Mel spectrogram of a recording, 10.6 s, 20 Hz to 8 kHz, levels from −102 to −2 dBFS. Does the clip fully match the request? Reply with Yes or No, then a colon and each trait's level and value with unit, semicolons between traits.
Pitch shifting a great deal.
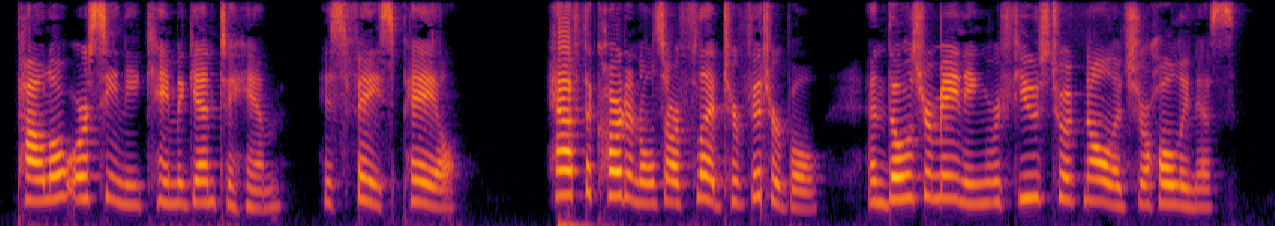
No: average, 3.9 semitones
